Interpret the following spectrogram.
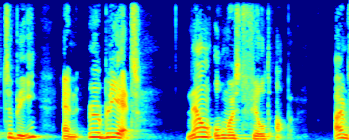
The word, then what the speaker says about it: oubliette: So, an oubliette is a dungeon. Can I just try and pronounce it? Oubliette. Oubliette. It's a French word.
